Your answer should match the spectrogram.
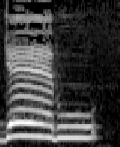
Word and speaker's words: جابوا: إذن عندما أتهجى مثل هذه الكلمات، مثلا كلمة مثل كلمة جابوا، جاء ألف مد طبيعي حركتان، جابوا جابوا، واو مد طبيعي حركتان، جابوا، ألف صفر مستدير لا تنطق، جابوا، وهكذا في كل الكلمات.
